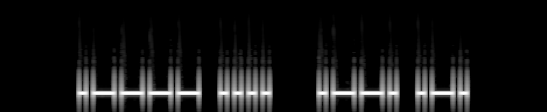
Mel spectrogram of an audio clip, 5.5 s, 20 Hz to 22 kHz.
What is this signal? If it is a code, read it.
Morse code, heard as a keyed tone, about 17 wpm, 700 Hz. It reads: 1H PR
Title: Winter Field Day Exchanges Encore 17wpm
